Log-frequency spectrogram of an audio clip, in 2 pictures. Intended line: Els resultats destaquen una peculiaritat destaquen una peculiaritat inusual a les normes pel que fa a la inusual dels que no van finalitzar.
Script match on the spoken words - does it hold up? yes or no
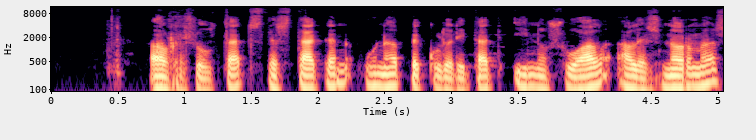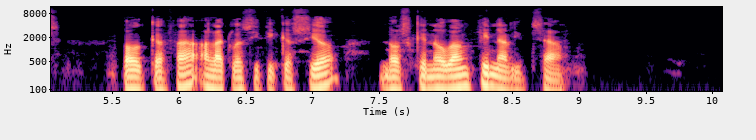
no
